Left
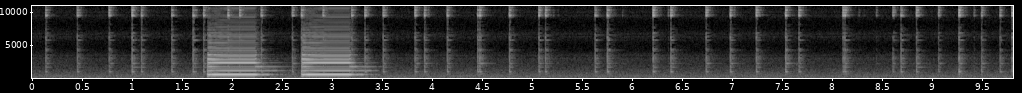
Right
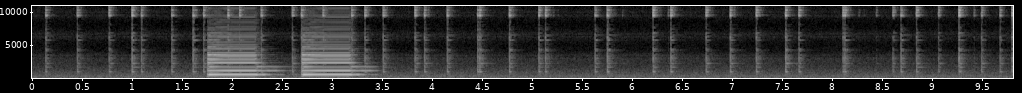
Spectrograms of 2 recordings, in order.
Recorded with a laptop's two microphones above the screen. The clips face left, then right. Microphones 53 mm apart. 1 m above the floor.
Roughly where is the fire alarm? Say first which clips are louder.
Left 1 dB; left.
